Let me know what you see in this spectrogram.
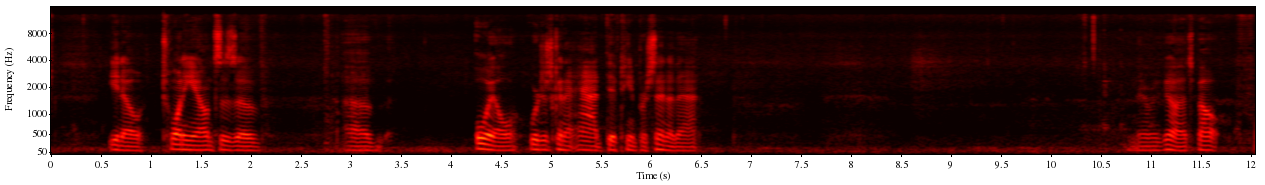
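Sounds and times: soft hiss: 0.0 - 12.0.

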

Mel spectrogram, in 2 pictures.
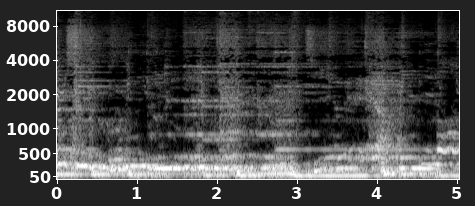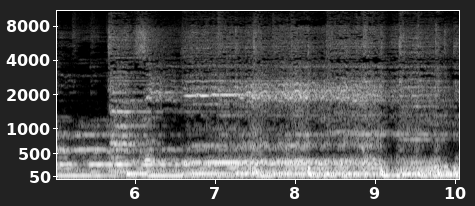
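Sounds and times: man singing a ballad: 0.0 - 9.2
amplified backing music: 0.0 - 10.0.

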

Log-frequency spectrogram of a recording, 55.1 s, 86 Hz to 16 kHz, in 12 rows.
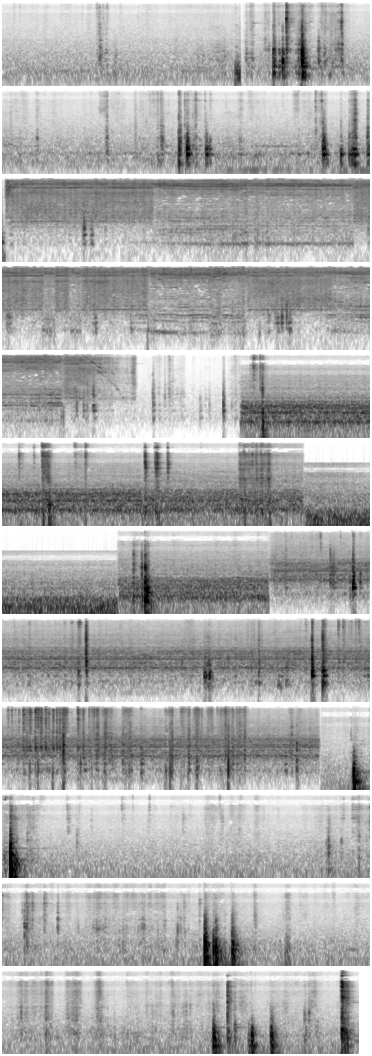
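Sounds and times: power tool working metal: 30.8 - 40.8.

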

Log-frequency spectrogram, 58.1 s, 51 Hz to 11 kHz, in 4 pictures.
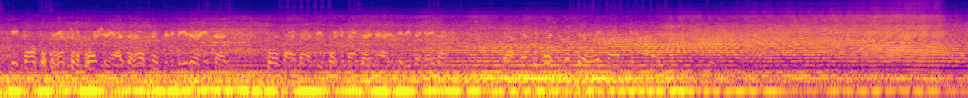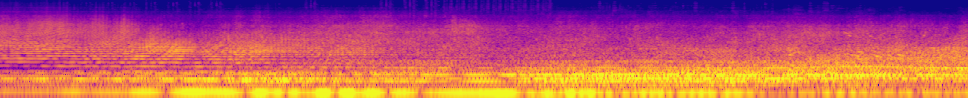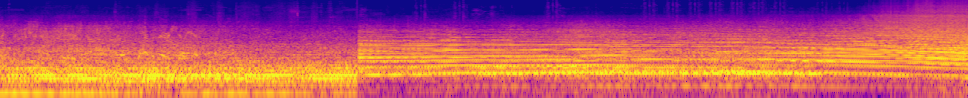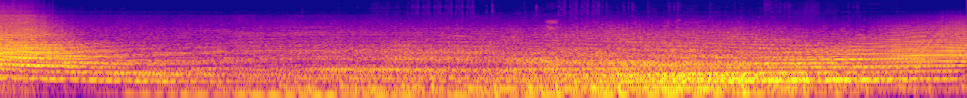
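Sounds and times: propeller planes drone: 0.0 - 58.0.

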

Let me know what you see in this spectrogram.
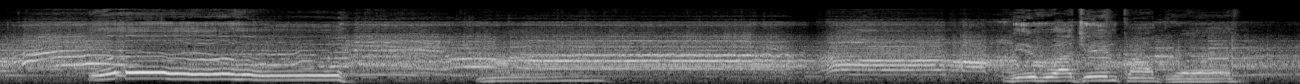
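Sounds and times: man singing: 0.0 - 12.5
musical accompaniment: 0.0 - 13.0.

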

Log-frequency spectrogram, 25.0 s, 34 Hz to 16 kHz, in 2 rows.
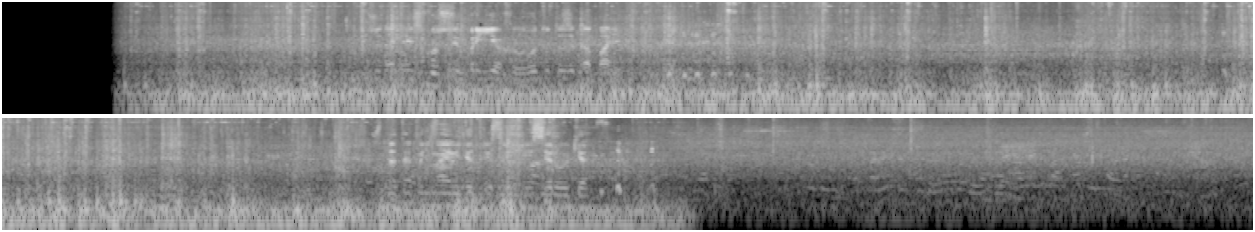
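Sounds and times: vehicle cabin rumble and rattling: 1.1 - 19.4
knocks and jolts: 1.2 - 19.4.

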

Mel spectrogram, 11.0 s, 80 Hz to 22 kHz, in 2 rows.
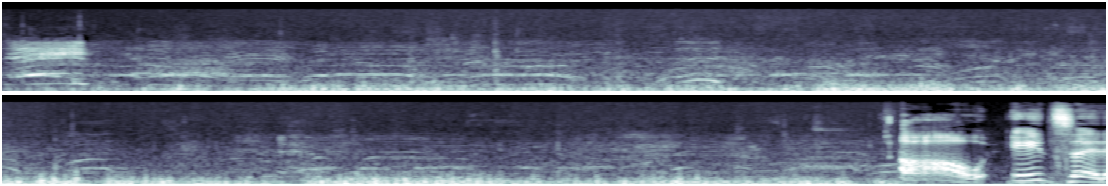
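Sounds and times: distant players shouting: 0.0 - 10.3
wind rumble on microphone: 0.0 - 11.0.

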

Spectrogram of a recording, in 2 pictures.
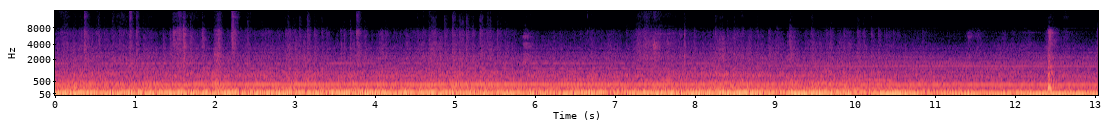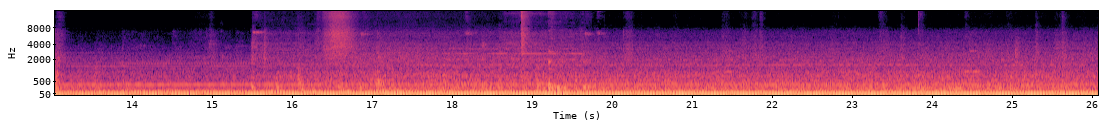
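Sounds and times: bus cabin rumble: 0.0 - 26.0.

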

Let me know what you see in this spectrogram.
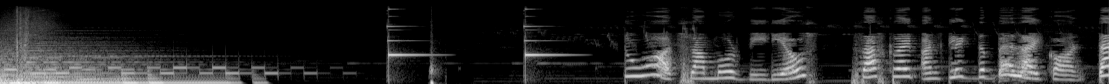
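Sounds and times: short low thump: 0.0 - 0.8
bright ding: 3.9 - 4.5, 5.2 - 5.9.

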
